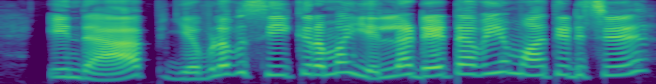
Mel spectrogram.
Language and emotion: Tamil, surprised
